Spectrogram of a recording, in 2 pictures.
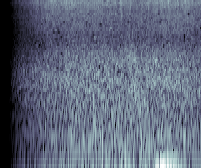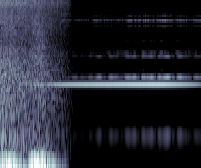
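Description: Electronic intro sting for a title card. A rush of noise swells in with three deep booms, then cuts off about five seconds in to a held chord of pure electronic tones that fades away.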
